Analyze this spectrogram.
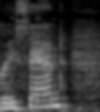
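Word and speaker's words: Rhysand: because i did notice that i i said rice and instead of re-sand apparently that's how you pronounce his name is resand but for the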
